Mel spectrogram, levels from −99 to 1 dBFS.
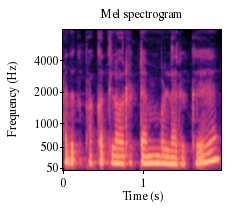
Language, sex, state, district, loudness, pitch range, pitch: Tamil, female, Tamil Nadu, Kanyakumari, -17 LUFS, 135-165 Hz, 155 Hz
